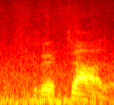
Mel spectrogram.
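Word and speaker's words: Grecale: Grecciale.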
